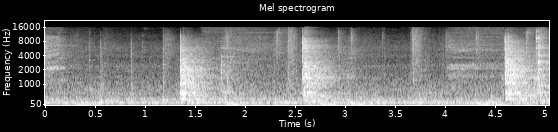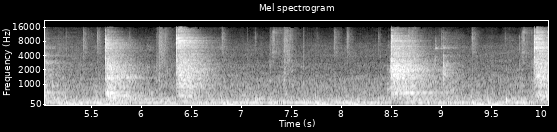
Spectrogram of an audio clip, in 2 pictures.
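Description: Manual hand-lever tube bender being worked through a bend in steel tube, giving six metallic clunks one to two seconds apart as the handle is stroked and reset. Background music plays throughout.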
